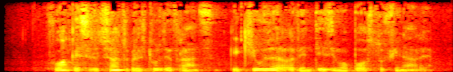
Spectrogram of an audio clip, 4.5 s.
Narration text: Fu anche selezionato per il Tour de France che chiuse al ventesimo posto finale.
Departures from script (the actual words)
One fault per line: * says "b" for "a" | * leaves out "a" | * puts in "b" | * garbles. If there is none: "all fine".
all fine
